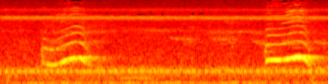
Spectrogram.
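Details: Two rising whistled Asian koel notes about two seconds apart, somewhat distant and soft, with a steady background hum.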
